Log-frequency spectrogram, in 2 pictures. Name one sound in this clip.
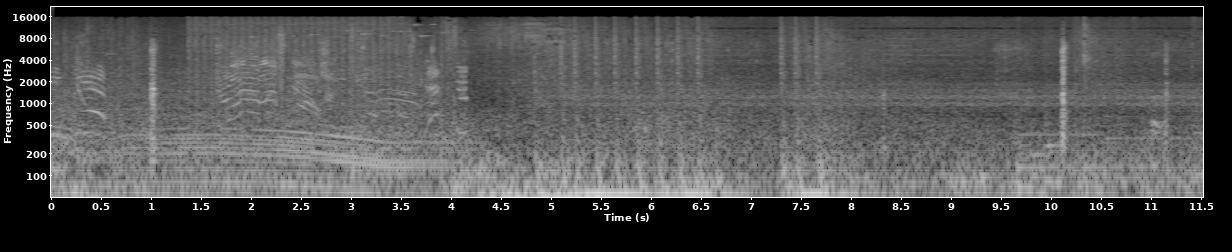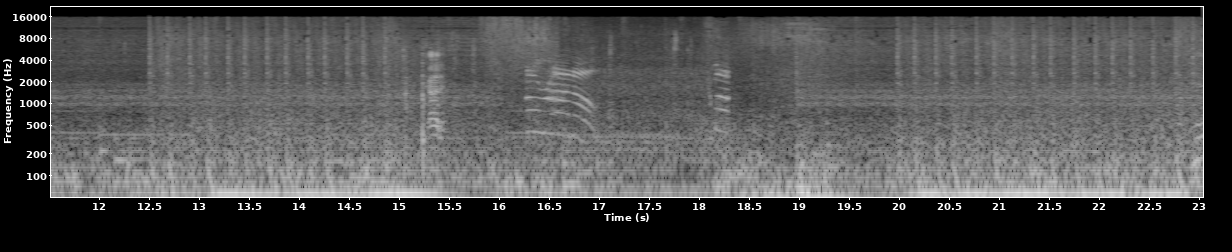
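Gunshots crack out now and then.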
